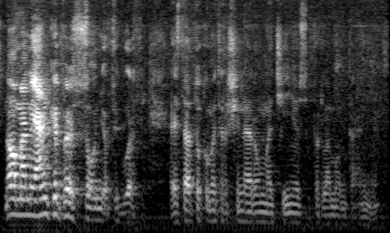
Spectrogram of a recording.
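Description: A man's voice: lowish voice, big pitch swings, quick pace, a bit bright, slight background noise. An actor playing a lonely older woman who gossips and haggles on the phone in a theatrical monologue, sighing and wryly complaining. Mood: bargaining. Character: lonely, wry older woman hiring a dance partner.

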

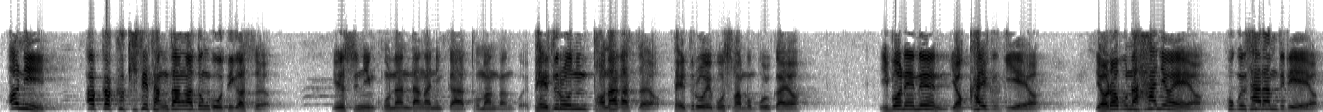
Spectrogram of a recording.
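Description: Animated high-voiced man preaching to children. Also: dull audio. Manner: animated, questions the children often. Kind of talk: lively children's sermon with role-play. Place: church worship hall.

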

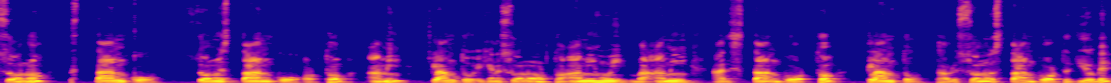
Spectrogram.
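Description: A man with a Bangladeshi accent speaks in a voice of middling pitch, giving a video lesson. He repeats each short phrase slowly and then explains it word by word, steady and patient. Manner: slow, repetitive drilling of phrases. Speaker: language tutor.

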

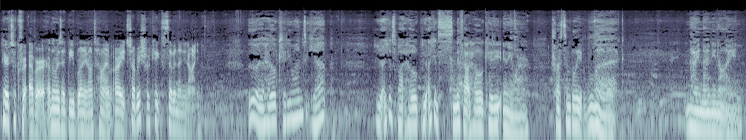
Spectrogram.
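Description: A woman filming a shop-with-me vlog in a large store on a handheld phone, chatting excitably and reading prices aloud. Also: very deep voice, moderate pace, soft background music. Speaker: vlogger. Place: large indoor retail store. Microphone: handheld phone camera.

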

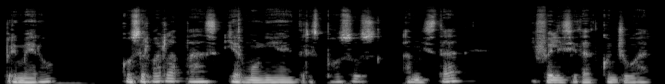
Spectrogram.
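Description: Guy reading a spiritual script, super breathy raspy voice, kinda low. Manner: measured, steady reading. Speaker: spiritual narrator. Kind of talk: scripted narration.

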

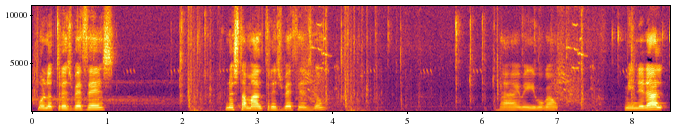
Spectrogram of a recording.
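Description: A woman's voice: lowish voice, steady tone, slow pace, long pauses, darkish tone, a little hiss or hum. A young woman with a Spanish accent from Spain, chatting and teasing her viewers while she streams a game. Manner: chatty, teasing, addresses chat, laughs often. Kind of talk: casual gameplay commentary.

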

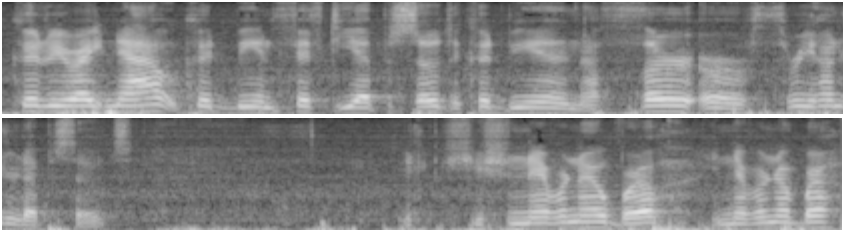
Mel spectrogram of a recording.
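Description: A young man commentating his own gameplay in a casual, excitable way, yelping when startled. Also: on the high side, normal speed. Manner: jumpy, excitable, yelps when scared. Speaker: let's play gamer. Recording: noisy home recording.

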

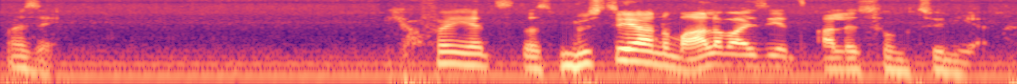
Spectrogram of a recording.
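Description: A man hosting a let's play, giving casual gameplay commentary, excitable and talking to himself with frequent exclamations. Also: mid-range voice, normal speed, slight background noise.

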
